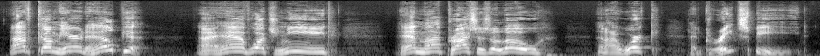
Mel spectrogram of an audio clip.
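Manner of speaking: high, bright huckster pitch, often loud; clear, keen salesman voice. A narrator's reading. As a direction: sell it like a fast-talking travelling fixer. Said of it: "he announced in a voice clear and keen".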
